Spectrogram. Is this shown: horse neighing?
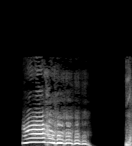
yes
